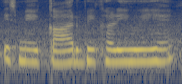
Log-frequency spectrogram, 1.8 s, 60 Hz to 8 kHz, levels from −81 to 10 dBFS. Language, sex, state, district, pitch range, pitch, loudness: Hindi, female, Uttar Pradesh, Lucknow, 220-230 Hz, 225 Hz, -15 LUFS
